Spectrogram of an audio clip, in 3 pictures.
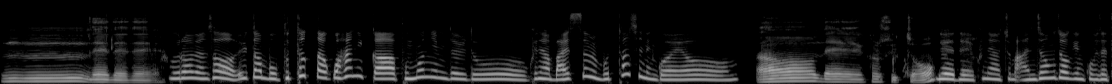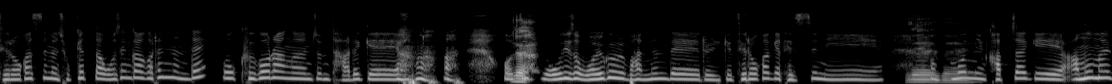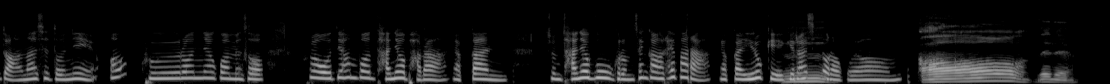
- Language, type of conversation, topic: Korean, podcast, 가족의 진로 기대에 대해 어떻게 느끼시나요?
- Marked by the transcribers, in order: other background noise; laugh; laughing while speaking: "네"; tapping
